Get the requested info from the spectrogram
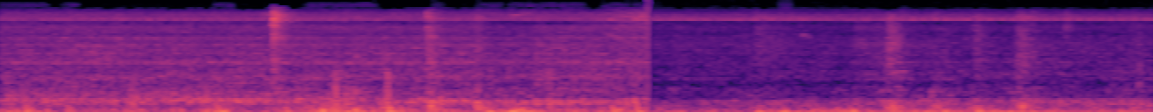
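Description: Express passenger train running, heard from an open coach door: a heavy, steady rumble of steel wheels on rails with irregular clicks of rail joints. The sound changes abruptly a little past three seconds in, as the hiss above the rumble drops away.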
